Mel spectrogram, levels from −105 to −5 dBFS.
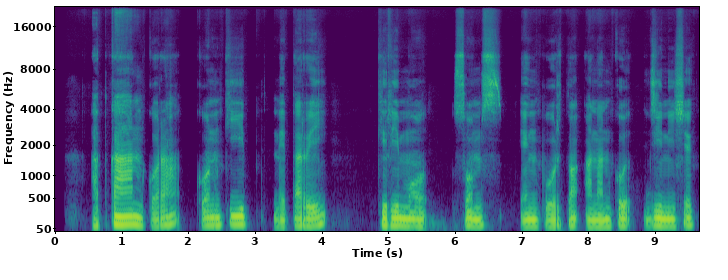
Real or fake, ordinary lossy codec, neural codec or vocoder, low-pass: fake; none; vocoder, 44.1 kHz, 128 mel bands, Pupu-Vocoder; none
